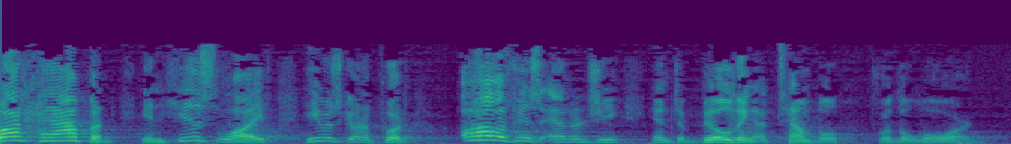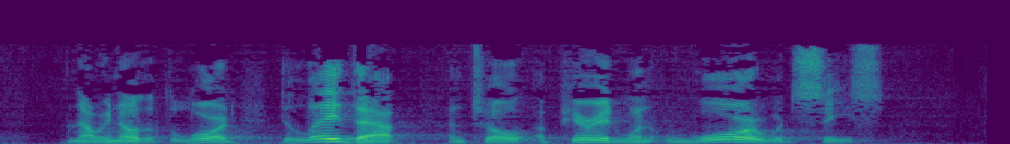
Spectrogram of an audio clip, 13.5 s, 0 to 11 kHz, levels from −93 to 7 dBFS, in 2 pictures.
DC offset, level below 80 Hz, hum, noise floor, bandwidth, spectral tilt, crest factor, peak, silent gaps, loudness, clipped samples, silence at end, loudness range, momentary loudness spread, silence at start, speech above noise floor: under 0.1%; -60 dBFS; none; -71 dBFS; 8 kHz; -4 dB/octave; 24 dB; -4 dBFS; none; -26 LUFS; under 0.1%; 0.9 s; 6 LU; 19 LU; 0 s; 45 dB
